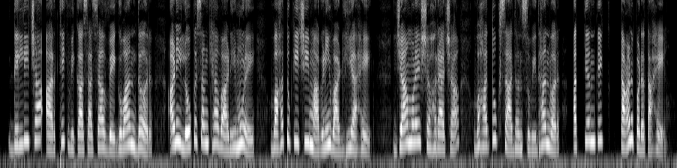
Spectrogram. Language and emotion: Marathi, neutral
